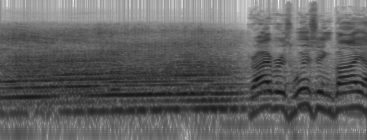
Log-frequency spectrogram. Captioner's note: car zooming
